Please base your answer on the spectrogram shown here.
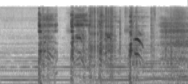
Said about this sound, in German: Husten Sie.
